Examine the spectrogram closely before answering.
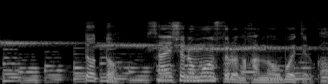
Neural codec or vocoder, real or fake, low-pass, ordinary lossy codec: none; real; none; none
